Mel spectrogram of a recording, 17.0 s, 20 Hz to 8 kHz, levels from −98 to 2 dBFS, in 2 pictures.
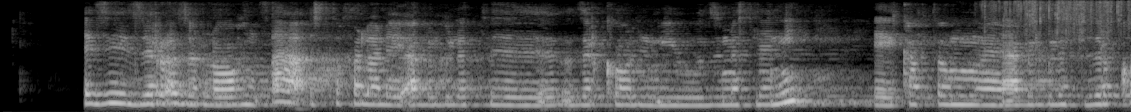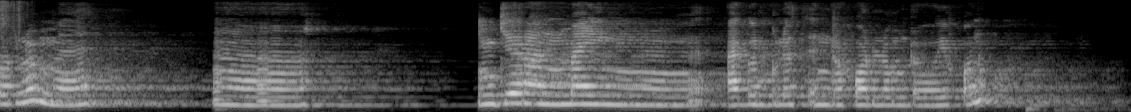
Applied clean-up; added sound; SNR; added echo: none; Coin (dropping); 18 dB; reverberation time 1.9 s.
